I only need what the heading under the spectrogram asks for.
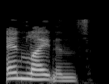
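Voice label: "enlightens", British English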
